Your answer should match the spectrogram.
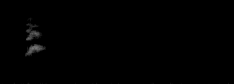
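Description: Near silence: room tone, broken a quarter of a second in by one brief, faint high-pitched sound with a slight upward glide.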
